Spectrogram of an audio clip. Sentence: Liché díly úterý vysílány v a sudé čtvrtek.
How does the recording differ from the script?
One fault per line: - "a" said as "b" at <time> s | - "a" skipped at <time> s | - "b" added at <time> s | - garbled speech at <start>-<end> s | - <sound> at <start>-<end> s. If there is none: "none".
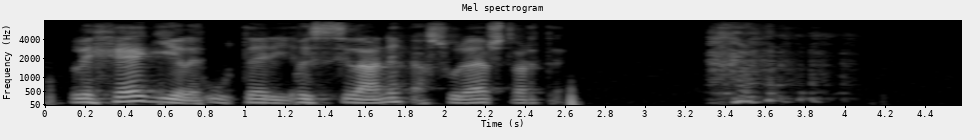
- laugh at 3.3-4.1 s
